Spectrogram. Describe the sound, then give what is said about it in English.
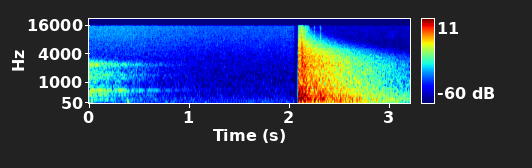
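A faint fading tone gives way to silence, then one huge strike of the large percussion hammer in Mahler's Sixth Symphony lands suddenly, a loud booming thud whose broad, crashing resonance slowly dies away. “In my part, it says hammer. That's all it says. Gross hammer, large hammer.”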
